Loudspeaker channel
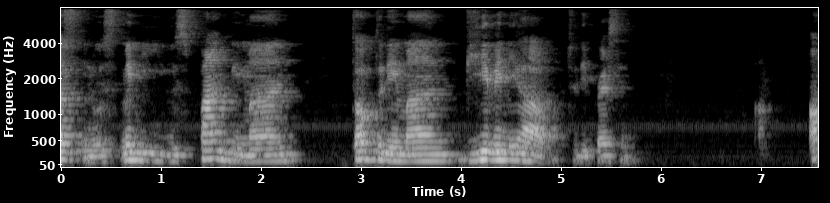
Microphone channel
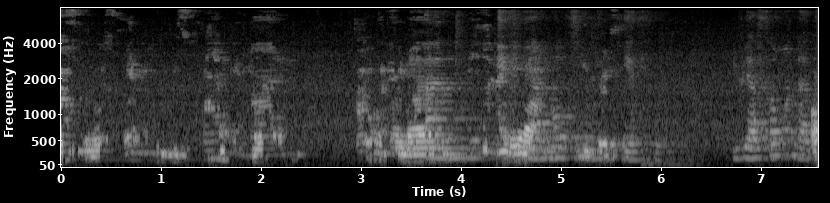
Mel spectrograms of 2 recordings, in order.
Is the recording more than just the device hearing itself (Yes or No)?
Yes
